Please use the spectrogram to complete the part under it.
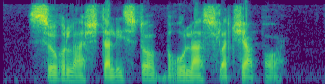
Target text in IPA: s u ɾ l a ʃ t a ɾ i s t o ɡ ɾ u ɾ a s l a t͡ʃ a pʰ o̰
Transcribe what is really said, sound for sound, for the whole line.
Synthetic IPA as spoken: s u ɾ l a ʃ t a l i s t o b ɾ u l a s l a t͡ʃ a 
